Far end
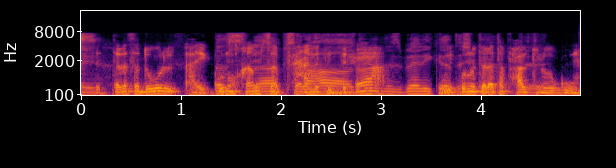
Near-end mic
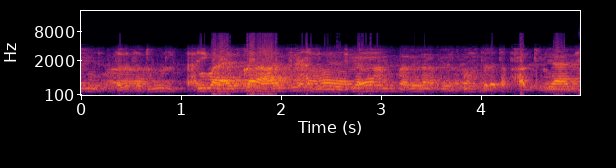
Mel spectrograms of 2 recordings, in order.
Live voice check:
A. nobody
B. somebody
B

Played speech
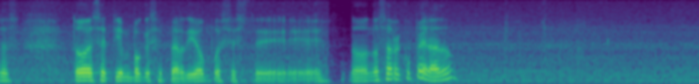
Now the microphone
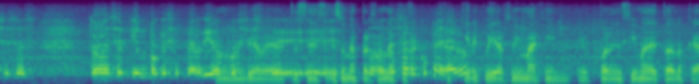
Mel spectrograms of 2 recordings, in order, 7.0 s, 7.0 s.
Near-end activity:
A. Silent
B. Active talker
B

